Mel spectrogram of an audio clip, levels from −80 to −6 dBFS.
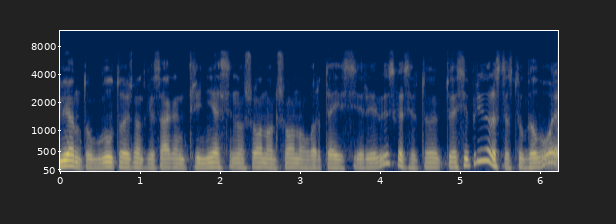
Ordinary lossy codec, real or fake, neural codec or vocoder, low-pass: AAC, 64 kbps; fake; codec, 16 kHz, 8 kbps, FunCodec, trained on Chinese and English, 25 frames a second; 7.2 kHz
